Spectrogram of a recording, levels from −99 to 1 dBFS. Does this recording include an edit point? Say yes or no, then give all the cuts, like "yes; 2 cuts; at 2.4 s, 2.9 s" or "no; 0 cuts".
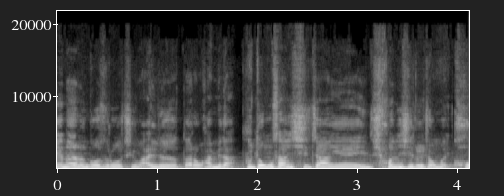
yes; 1 cut; at 1.8 s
